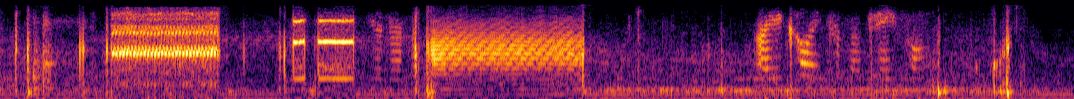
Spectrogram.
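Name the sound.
telephone dialing tones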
